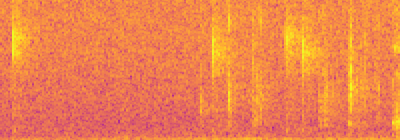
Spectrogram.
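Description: Faint keystrokes on a computer keyboard: a scattering of light, irregular clicks beginning about a second in, over a low steady hum.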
